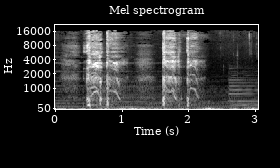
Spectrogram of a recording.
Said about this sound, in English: starts coughing.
